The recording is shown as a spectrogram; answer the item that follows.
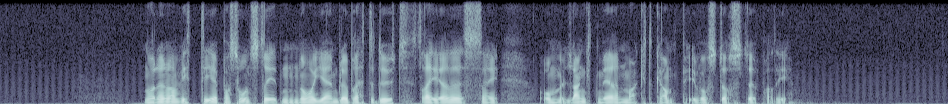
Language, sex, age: Norwegian, male, 18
